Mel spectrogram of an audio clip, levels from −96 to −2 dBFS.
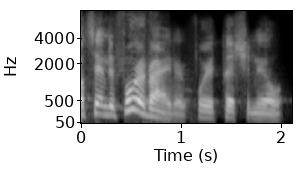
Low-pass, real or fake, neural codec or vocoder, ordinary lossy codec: none; fake; codec, 16 kHz, 1 kbps, X-Codec, HuBERT features, trained on general audio; none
